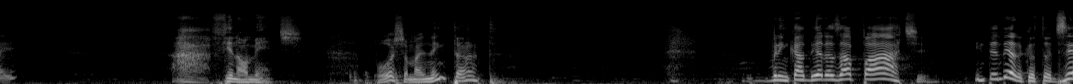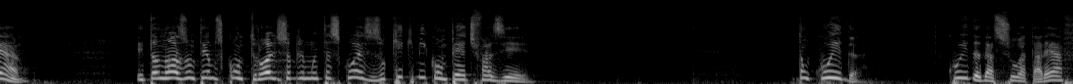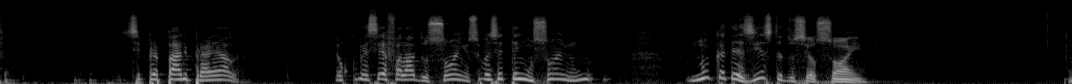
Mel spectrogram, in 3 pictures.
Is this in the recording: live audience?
yes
